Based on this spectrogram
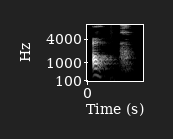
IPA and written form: ʌp (UP)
